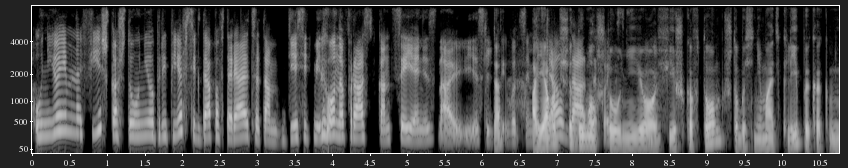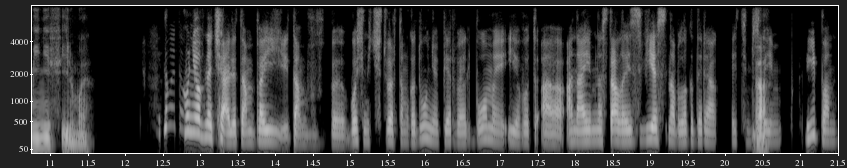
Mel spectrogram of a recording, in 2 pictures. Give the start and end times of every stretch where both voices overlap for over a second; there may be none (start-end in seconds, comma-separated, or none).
6.1-7.9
